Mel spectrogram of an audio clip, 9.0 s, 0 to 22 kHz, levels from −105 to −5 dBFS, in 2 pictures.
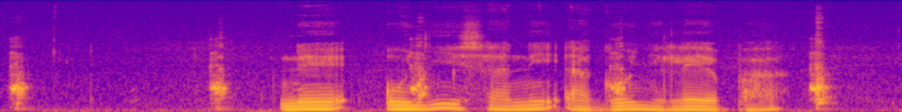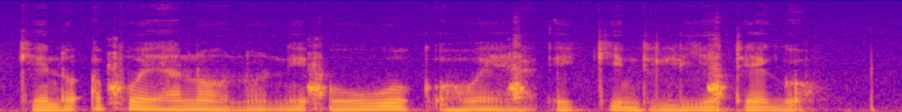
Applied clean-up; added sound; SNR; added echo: none; Tick-tock; 8 dB; none.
